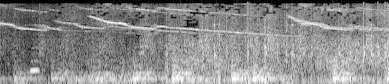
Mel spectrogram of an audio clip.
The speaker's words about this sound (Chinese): 俾啲烟花我。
